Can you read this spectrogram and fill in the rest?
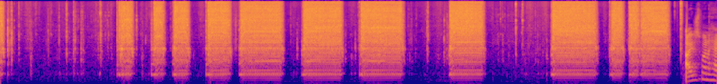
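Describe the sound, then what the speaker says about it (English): A serger runs in repeated bursts of fast mechanical stitching as it overlocks a seam sewn in white thread, each run a few seconds long with short pauses between, close and fairly loud. "now I'm going to go ahead and serge the seam that I just sewed"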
